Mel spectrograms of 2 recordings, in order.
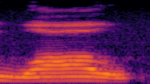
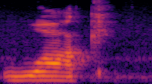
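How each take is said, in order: First: The L sound is pronounced in the word. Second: The L sound is silent in the word. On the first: The speaker calls it wrong. "We tend to say wall" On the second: The speaker calls it right. "It doesn't have the L pronunciation"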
